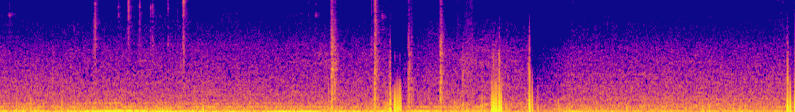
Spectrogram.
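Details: Low rumbling hum indoors, broken by several sharp clicks and knocks, with no animal calls.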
